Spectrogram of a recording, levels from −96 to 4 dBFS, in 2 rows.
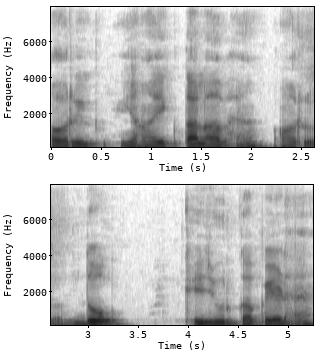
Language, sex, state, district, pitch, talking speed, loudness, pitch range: Hindi, male, Chhattisgarh, Kabirdham, 110 Hz, 135 wpm, -20 LUFS, 105-115 Hz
